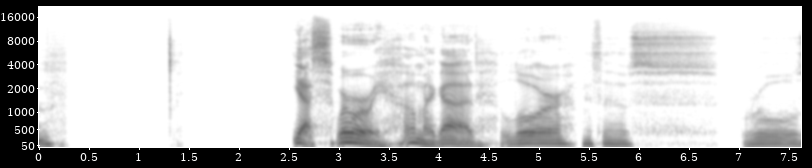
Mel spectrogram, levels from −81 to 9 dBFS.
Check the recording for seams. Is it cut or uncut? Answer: uncut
